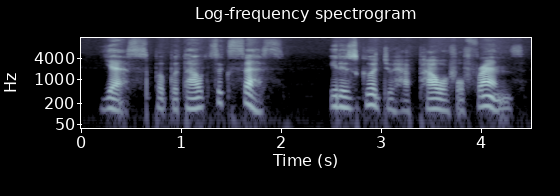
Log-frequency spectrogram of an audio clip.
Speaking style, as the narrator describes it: said Asif

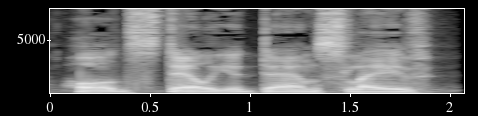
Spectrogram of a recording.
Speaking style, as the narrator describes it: he growled

